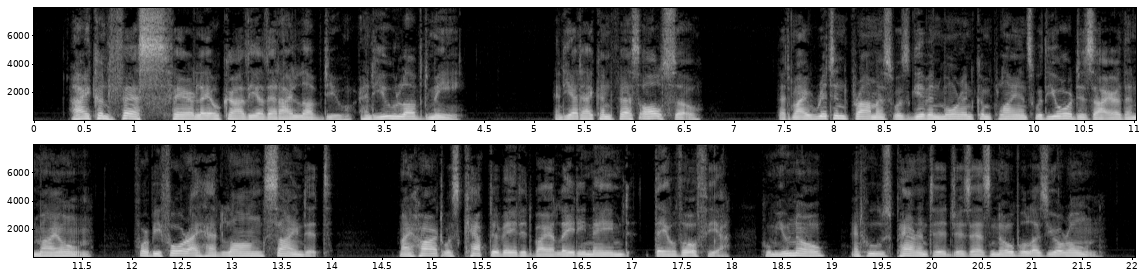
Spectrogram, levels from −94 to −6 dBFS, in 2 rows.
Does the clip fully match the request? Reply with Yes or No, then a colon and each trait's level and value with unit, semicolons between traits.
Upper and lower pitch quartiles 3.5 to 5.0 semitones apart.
No: average, 3.1 semitones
